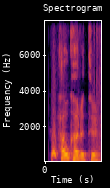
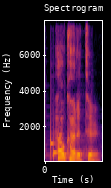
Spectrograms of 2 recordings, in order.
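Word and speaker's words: hákarl: 하우카르틀, 하, 하우카르틀, 하우카르, 하칼 등 여러 발음으로 불리고이 뜻은 아이슬란드어로 상어를 의미합니다.이는 중세 초기 북유럽에서 사용된 고대 노르드어에서 상어를 뜻하는 명사 한카르에서 유래됐다고 합니다.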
